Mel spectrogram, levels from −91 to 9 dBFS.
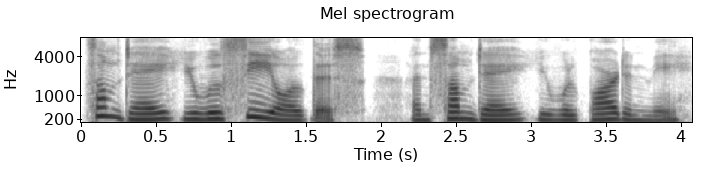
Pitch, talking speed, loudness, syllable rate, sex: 195 Hz, 205 wpm, -17 LUFS, 4.2 syllables/s, female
